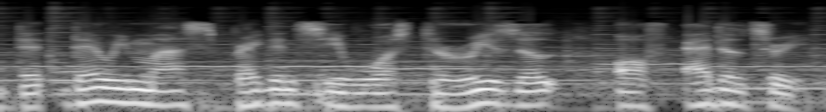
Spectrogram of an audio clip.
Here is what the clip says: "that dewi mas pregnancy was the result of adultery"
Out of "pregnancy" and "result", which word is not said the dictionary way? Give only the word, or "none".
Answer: none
